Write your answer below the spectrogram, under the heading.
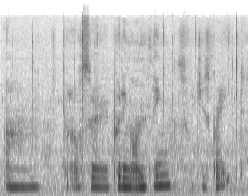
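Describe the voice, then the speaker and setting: A woman chatting casually in a soft, mostly whispered ASMR style, rambling along, with tapping and clicking from small containers. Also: mid-range voice, flat delivery, slow pace, creaky, low-quality recording. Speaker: video creator and host. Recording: noticeable noise, clicking sounds. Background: tapping and clicking of makeup containers.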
